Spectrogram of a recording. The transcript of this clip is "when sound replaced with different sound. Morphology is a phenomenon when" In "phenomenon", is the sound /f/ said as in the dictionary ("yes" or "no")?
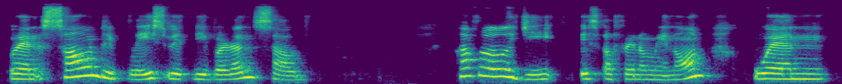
yes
